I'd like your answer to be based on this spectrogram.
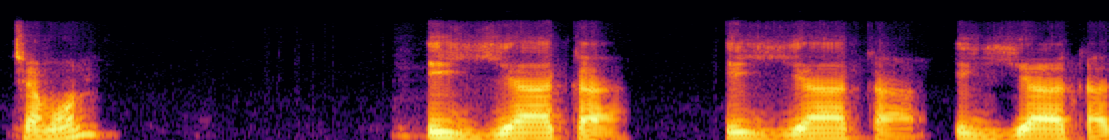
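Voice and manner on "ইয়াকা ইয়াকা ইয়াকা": ইয়াকা with the mid-tongue on the palate; ya demo. Shown as a demonstration. Teacher repeats ইয়াকা for students to watch the tongue. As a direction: press the middle of the tongue up for ইয়াকা. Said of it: "জিহ্বার মাঝখান দেখেন উপরের তালুর সাথে লাগছে".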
